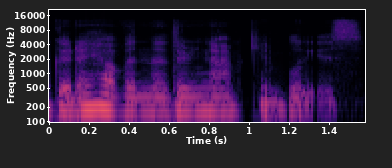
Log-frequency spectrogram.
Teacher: you stress on the first syllable nap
